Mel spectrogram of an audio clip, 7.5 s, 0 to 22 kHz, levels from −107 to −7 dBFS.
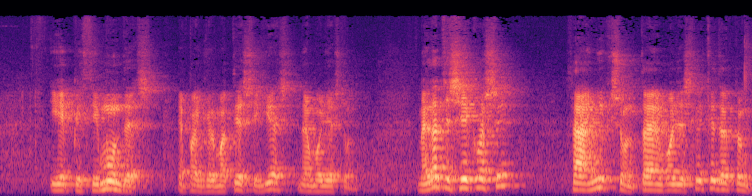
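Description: No technical faults can be heard at any point in the audio.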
